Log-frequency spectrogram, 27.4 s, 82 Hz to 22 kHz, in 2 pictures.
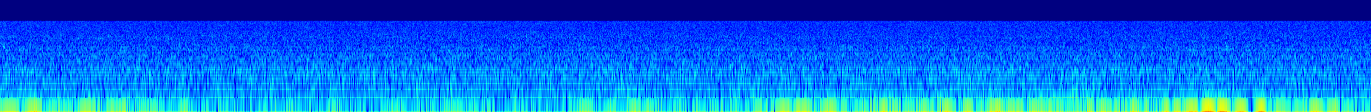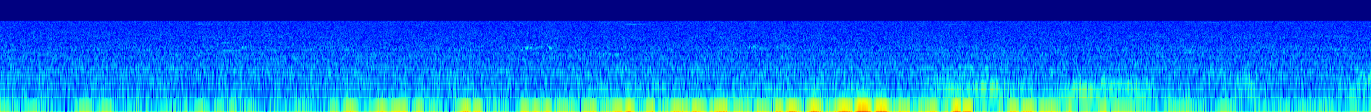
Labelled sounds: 18.9	19.2	killer whale, northern resident, G clan, 1.9 to 2.2 kHz
20.0	20.2	killer whale, northern resident, G clan, 6.5 to 6.7 kHz

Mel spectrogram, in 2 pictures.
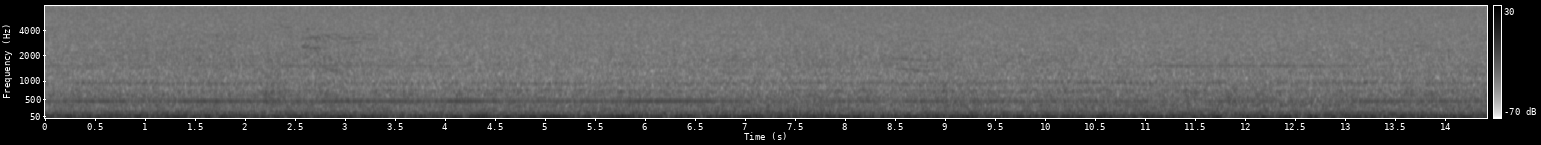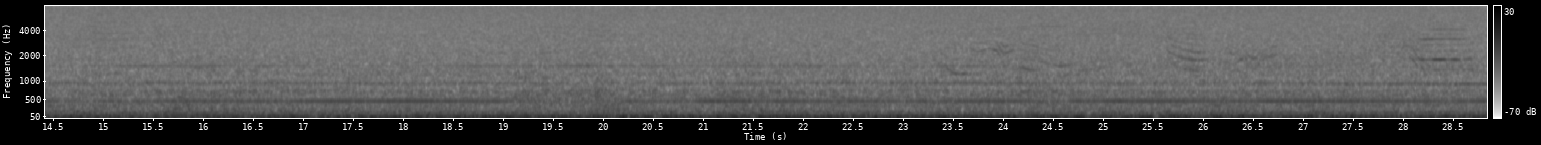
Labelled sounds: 23.7	24.6	killer whale, Bigg's (transient), 1.3 to 4.6 kHz
25.6	26.1	killer whale, Bigg's (transient), 1.7 to 2.4 kHz
28.1	28.6	killer whale, Bigg's (transient), 1.7 to 4.2 kHz

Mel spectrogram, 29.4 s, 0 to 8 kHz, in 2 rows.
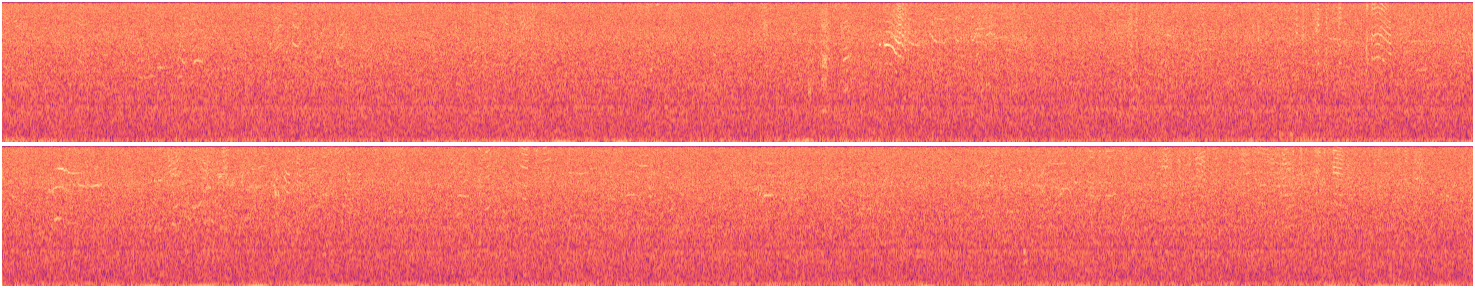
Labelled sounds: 8.8	9.0	Pacific white-sided dolphin, 2.3 to 3.2 kHz
15.5	15.7	Pacific white-sided dolphin, 3.2 to 3.4 kHz

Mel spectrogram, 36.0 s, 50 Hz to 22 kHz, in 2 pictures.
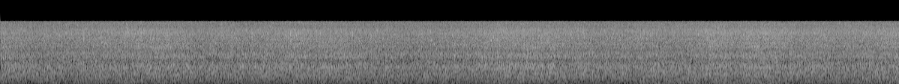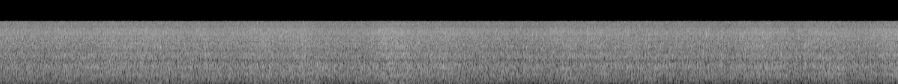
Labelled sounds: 34.9	35.1	killer whale, northern resident, G clan, 3.7 to 3.9 kHz

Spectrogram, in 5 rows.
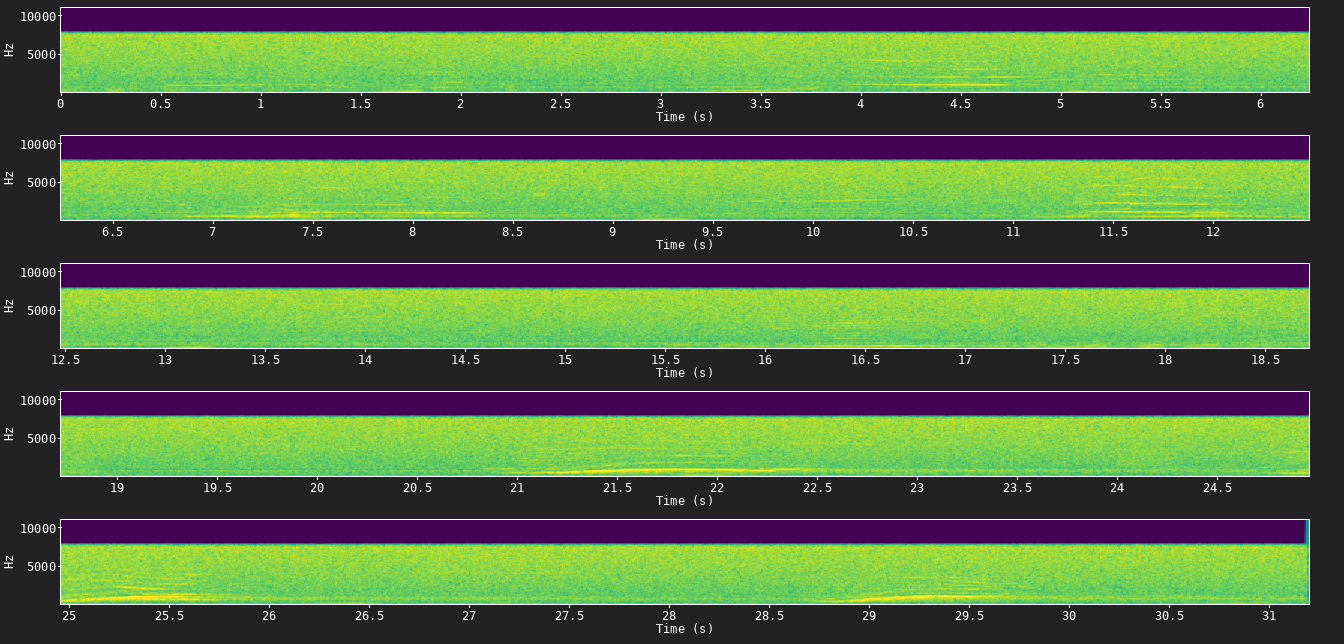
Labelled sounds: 3.9	5.8	humpback whale, 0.83 to 4.3 kHz
6.7	8.3	humpback whale, 0.93 to 2.2 kHz
10.0	12.2	humpback whale, 0.96 to 4.7 kHz
16.3	16.7	humpback whale, 2.9 to 3.1 kHz
21.4	22.5	humpback whale, 0.80 to 3.8 kHz
25.1	25.7	humpback whale, 0.80 to 3.6 kHz
29.4	30.7	humpback whale, 0.80 to 2.5 kHz

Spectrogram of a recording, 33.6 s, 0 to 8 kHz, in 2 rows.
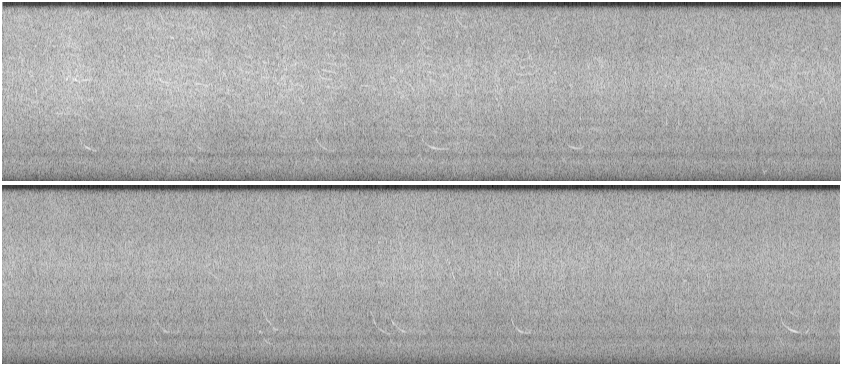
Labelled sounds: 1.5	2.0	killer whale, offshore, call OFF17, 1.2 to 1.9 kHz
6.3	6.5	killer whale, offshore, call OFF17, 1.4 to 1.9 kHz
6.3	6.7	Pacific white-sided dolphin, 4.5 to 5.0 kHz
8.4	8.9	killer whale, offshore, call OFF17, 1.4 to 2.0 kHz
9.1	9.3	Pacific white-sided dolphin, 6.8 to 7.3 kHz
10.4	10.6	Pacific white-sided dolphin, 5.4 to 5.8 kHz
11.3	11.6	killer whale, offshore, call OFF17, 1.4 to 1.6 kHz
24.3	24.9	killer whale, offshore, call OFF17, 1.3 to 2.0 kHz
27.0	27.4	killer whale, offshore, call OFF17, 1.3 to 1.7 kHz
32.3	32.8	killer whale, offshore, call OFF17, 1.3 to 2.1 kHz

